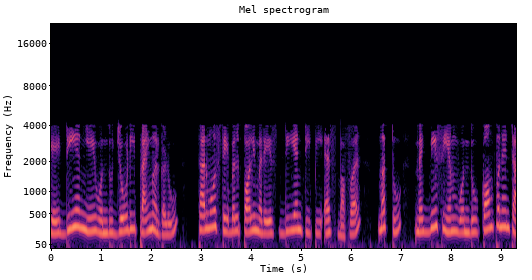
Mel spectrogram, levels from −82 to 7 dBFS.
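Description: Speech runs through heavy AAC compression from start to finish, likely AAC-LC at a very low bitrate near 16 kbps. Nothing survives above 4.1 kHz, and the remaining band warbles and fizzes on sibilants, which sets it apart from a plain low-pass filter's clean dullness.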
